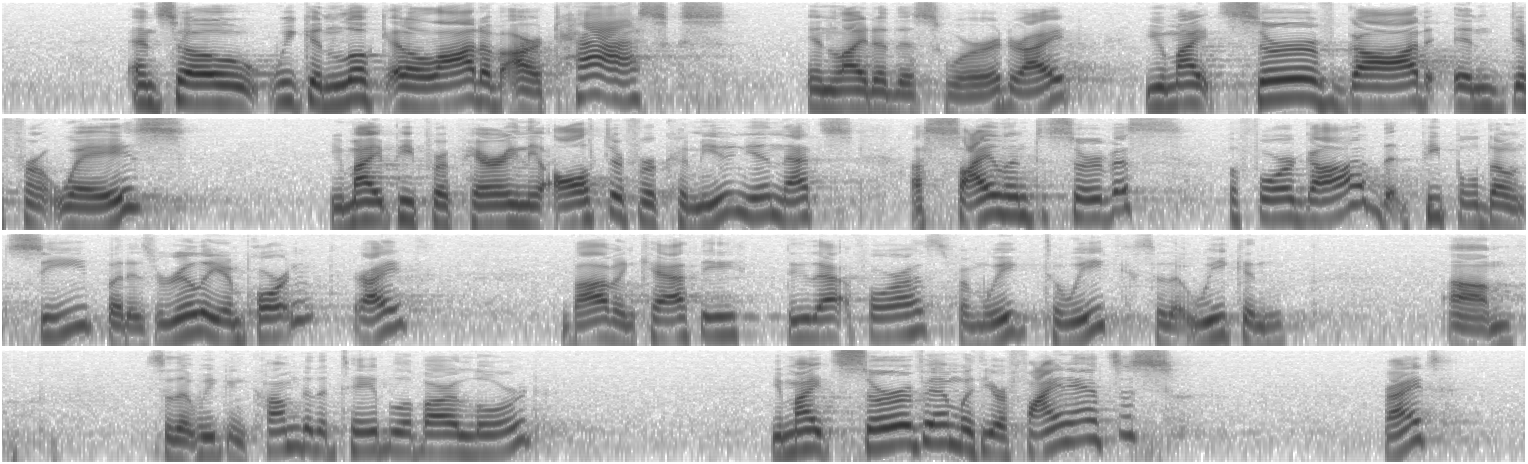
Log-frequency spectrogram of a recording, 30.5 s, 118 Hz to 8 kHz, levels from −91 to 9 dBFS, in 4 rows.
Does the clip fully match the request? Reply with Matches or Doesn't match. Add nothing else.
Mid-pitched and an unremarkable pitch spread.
Matches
